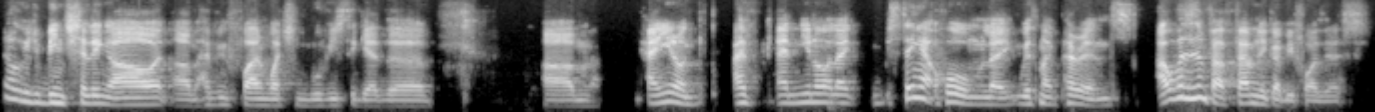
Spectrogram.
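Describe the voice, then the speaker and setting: A man's voice: fairly high pitch, expressive, normal speed. A young man with a Malaysian accent chatting casually as a podcast co-host, often repeating his phrases. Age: young adult. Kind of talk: casual chat. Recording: slightly dull lo-fi audio.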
